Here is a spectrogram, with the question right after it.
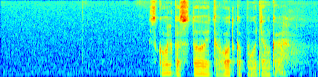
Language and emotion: Russian, sad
